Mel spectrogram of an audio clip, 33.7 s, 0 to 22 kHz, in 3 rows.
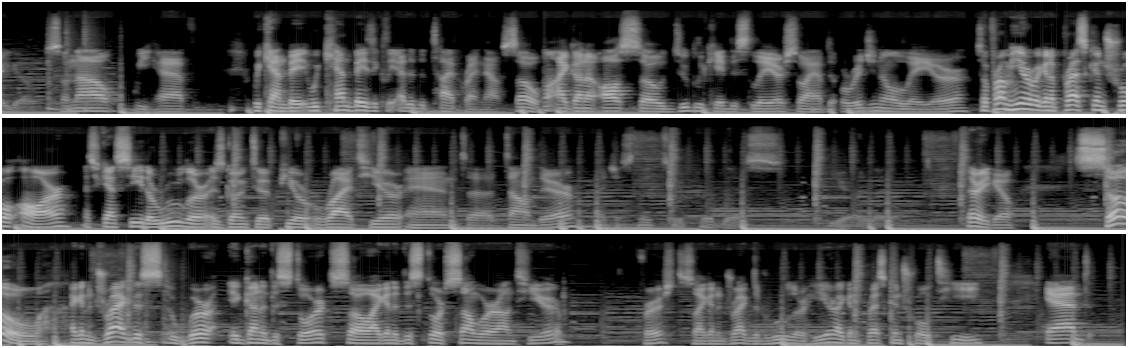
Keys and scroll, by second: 11.3 ctrl+r, 31.8 ctrl+t.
